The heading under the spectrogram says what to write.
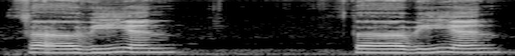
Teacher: زبان کی نوک سامنے والی اوپر کے دو دانتوں کے اندرونی کناروں سے لگے تو سا ادا ہوتا ہے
